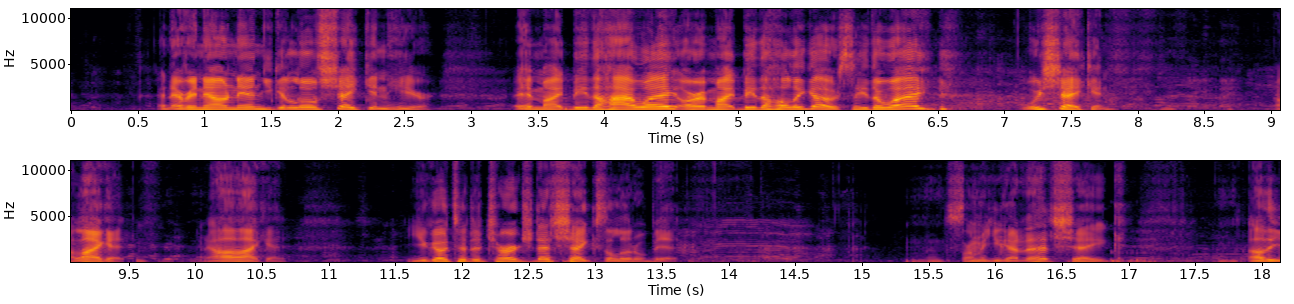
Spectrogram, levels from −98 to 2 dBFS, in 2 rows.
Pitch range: 175-245 Hz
